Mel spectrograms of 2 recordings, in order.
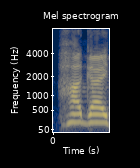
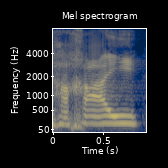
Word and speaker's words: Haggai: Haggai chapter 1, I don't know your pronunciation. Today's Heritage Day. You can say Haggai, Haggai for the Americans, Haggai.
